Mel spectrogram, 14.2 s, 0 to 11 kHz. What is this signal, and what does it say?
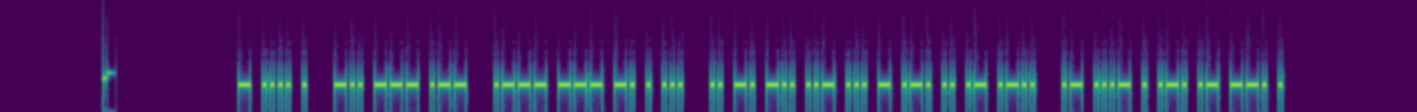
Morse code, heard as a keyed tone, about 30 wpm, 700 Hz. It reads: THE DOW JONES INDUSTRIAL AVERAGE
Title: Sets of 5 Words 30wpm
